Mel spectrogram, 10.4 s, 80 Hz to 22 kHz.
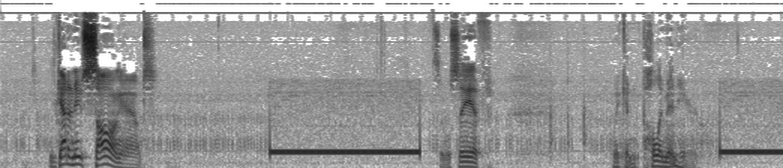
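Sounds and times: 
speech: 0.6 - 2.1, 5.8 - 6.6, 8.2 - 9.4
telephone dial tone on a Skype call: 3.6 - 5.6, 9.6 - 10.4.

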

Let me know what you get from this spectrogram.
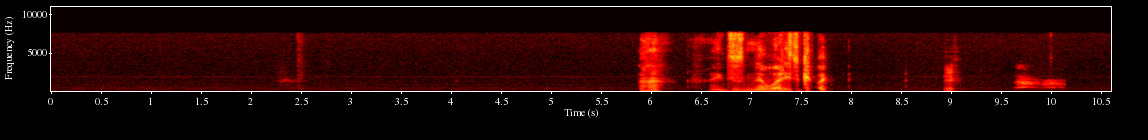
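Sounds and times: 
faint hum: 0.0 - 10.5
speech: 5.9 - 7.9, 8.9 - 9.2
dog barking: 9.6 - 10.2.

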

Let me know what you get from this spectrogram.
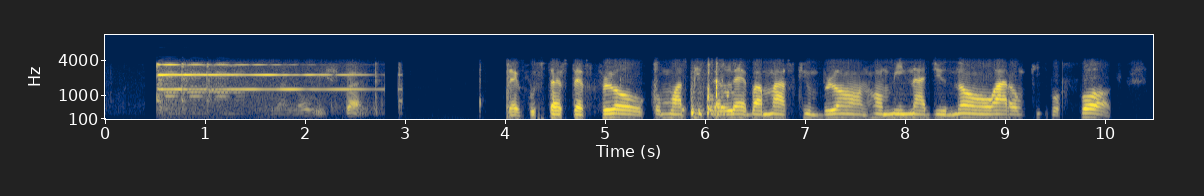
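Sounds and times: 
bell ringing to start a round in a rap battle: 0.5 - 2.9
speech: 2.4 - 2.8, 4.0 - 10.2.

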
